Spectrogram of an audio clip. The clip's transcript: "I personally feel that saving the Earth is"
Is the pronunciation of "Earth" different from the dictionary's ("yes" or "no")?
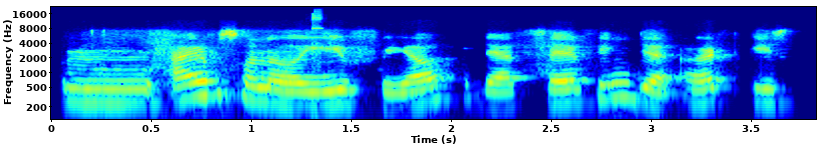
yes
